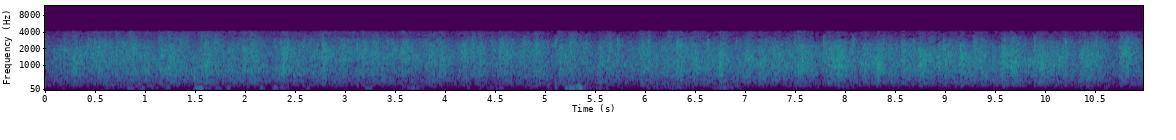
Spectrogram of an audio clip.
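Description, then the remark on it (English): A church audience claps steadily and loudly for about eleven seconds, the dense patter of many hands holding an even level throughout with no voices standing out. “Did you clap for Pastor or did you clap for God?”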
